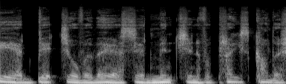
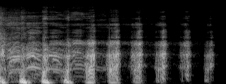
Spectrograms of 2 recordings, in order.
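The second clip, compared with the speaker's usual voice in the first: low breathy gloating chuckle; villain chuckle; 5 semitones lower than usual. Acted. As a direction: laugh it off under your breath, smug. Villain gloating over kill.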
